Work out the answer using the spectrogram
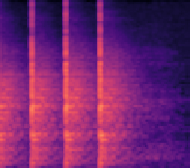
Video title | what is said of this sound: Air by crazybaby Review: Quality | it's a solid casing here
